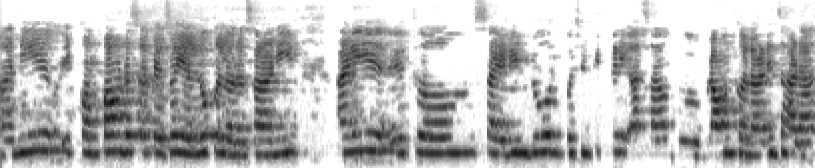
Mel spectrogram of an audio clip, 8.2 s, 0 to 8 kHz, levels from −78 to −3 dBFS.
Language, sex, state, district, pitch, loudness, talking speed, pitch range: Konkani, female, Goa, North and South Goa, 280 Hz, -16 LUFS, 130 wpm, 260-290 Hz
